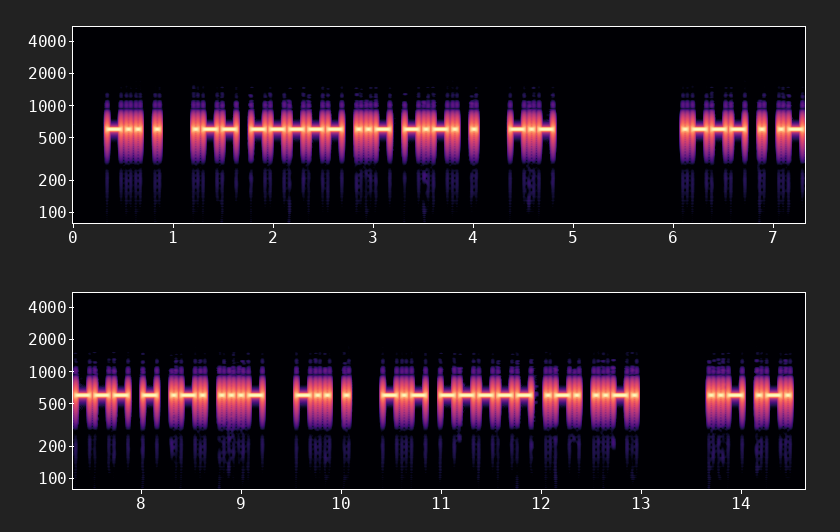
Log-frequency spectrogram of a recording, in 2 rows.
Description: Morse code, heard as a keyed tone, about 25 wpm, 600 Hz. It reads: DE W0UCE K JE1TRV DE K0RF UR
